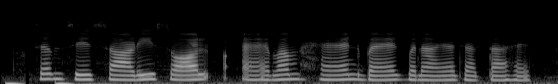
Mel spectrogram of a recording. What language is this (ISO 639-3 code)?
hin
